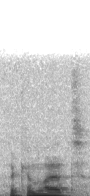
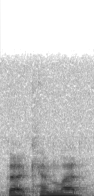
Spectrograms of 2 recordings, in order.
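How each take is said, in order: Both takes have the same delivery.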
